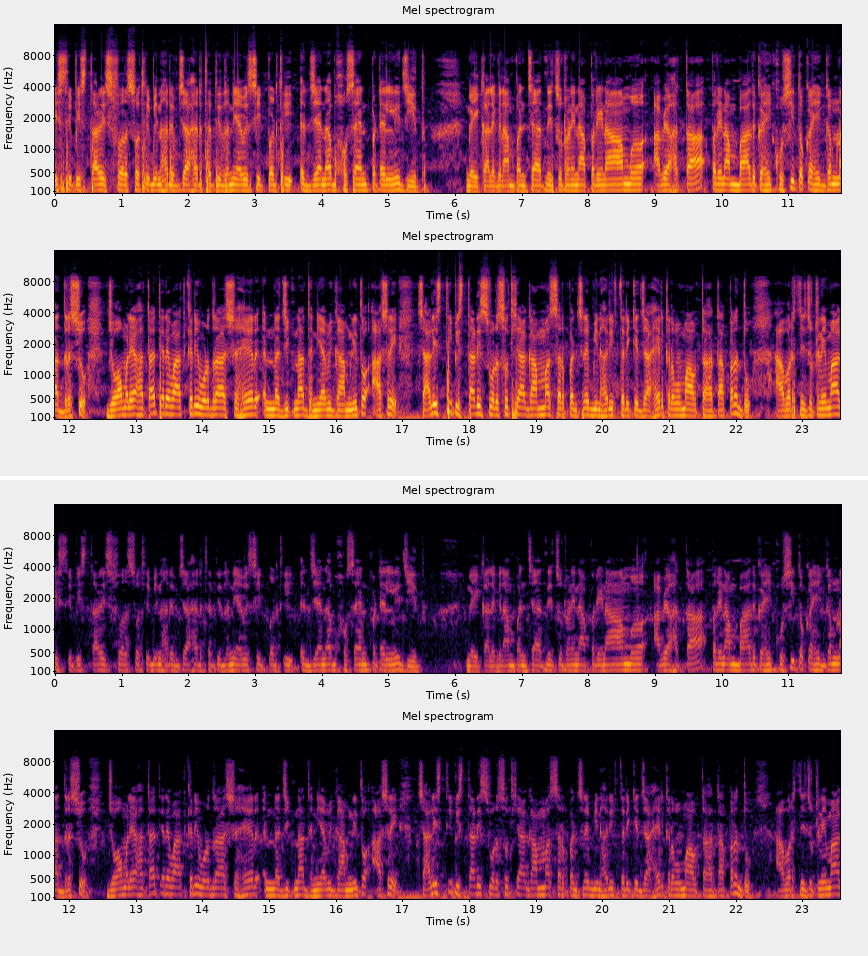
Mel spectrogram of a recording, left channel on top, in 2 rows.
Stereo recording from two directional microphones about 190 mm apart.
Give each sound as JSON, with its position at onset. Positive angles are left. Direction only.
{"t": 0.0, "sound": "speech", "side_deg": 50}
